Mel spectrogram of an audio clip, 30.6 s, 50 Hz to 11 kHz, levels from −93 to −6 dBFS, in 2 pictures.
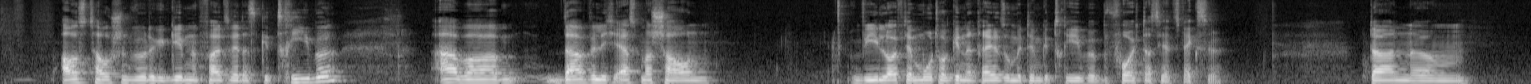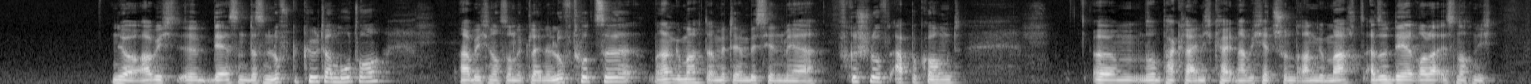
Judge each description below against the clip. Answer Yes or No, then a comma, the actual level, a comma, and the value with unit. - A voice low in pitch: Yes, low, 115 Hz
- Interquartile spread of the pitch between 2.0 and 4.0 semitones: Yes, average, 2.9 semitones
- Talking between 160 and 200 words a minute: No, average, 145 wpm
